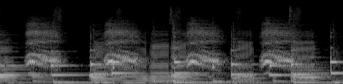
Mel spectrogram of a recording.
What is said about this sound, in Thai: แต่เจ้ากากลับส่งเสียงทักเขาอีก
